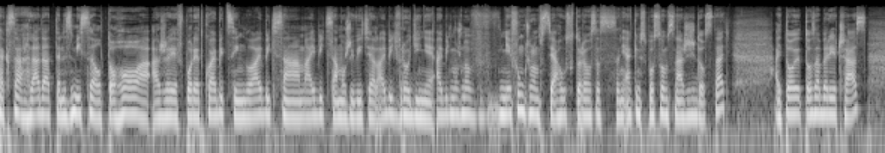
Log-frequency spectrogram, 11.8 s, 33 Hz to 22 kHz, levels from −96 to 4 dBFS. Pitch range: 155-175 Hz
